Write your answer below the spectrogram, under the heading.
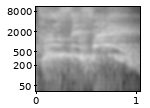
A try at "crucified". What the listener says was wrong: I want to hear the D.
